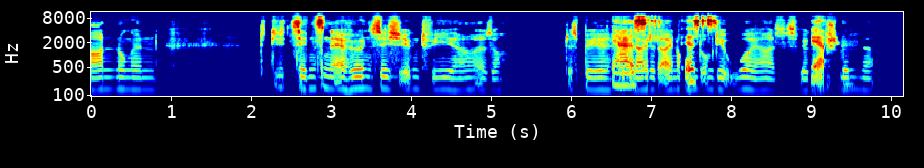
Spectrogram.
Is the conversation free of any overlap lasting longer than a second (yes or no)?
no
